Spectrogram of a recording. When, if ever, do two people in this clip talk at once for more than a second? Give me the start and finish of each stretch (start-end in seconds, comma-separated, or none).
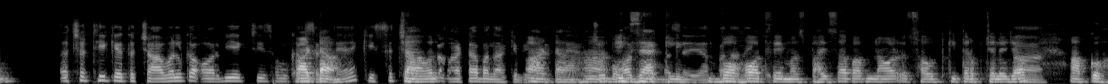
5.3-7.8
